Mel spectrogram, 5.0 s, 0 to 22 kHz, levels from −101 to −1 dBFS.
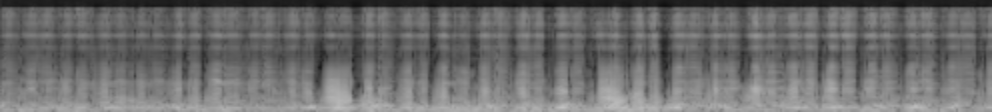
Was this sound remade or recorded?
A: remade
